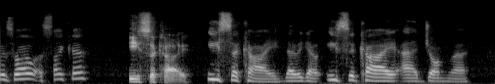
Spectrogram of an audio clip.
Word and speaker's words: isekai: The easiest way for Japanese pronunciations is that like when you have an I at the beginning, it's always pronounced E.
